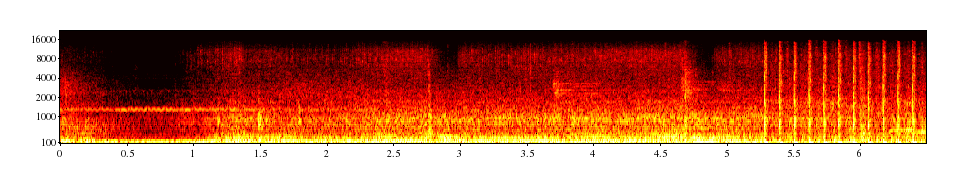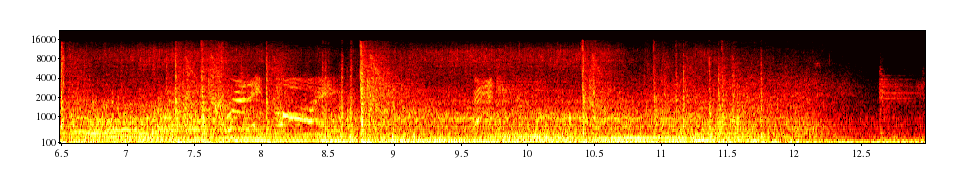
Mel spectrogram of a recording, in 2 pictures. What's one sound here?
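A buggy engine roars and revs steadily.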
